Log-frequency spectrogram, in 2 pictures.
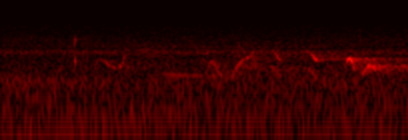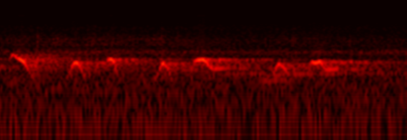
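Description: A bird calling: a run of about ten clear whistled notes, about three a second, each a quick swoop that settles into a short held tone. It starts about two seconds in and stops about half a second before the end.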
